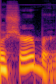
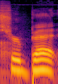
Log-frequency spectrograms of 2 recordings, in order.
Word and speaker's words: sherbet: thing there's no sherbet there's no sherbert sherbet there's no there's never been a sherbet no dude it's sherbet and americans have been saying it incorrectly apparently it's almost sure bet and we've been saying it wrong see sherbert or sherbet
